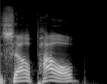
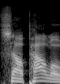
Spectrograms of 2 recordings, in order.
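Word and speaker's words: São Paulo: And then tonight you've got the Eagles are going to be playing the Packers in Sao Paulo. Is I'm saying that right? Sao Paulo, Brazil.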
